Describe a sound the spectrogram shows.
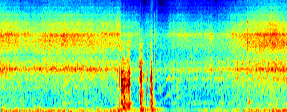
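Water splashes and sprays against a paddleboard.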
